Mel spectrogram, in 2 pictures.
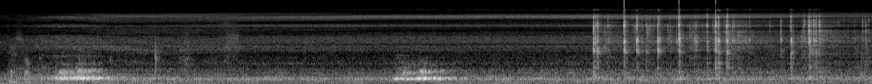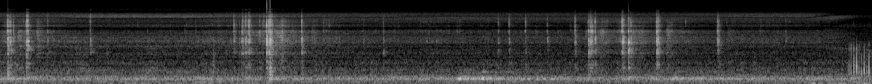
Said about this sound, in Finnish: No, mitä nämä äänet on? Eli nämä on sellaisia mielenkiintoisia, mitä saatiin viime vuoden maaliskuusta, maaliskuussa Pohjanlahdella äänitettyä, eli jääniä.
